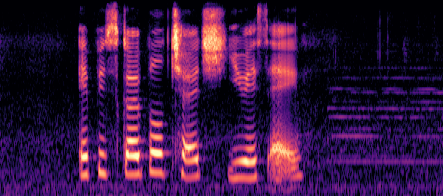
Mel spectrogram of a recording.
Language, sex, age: English, female, 19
